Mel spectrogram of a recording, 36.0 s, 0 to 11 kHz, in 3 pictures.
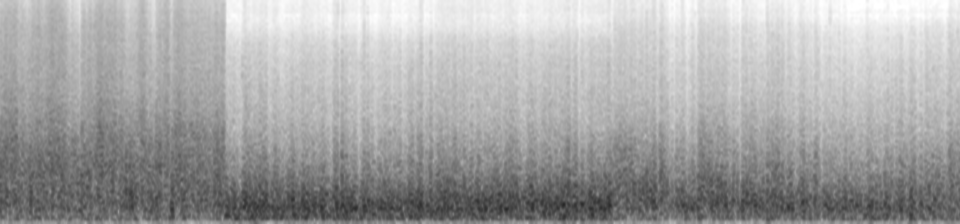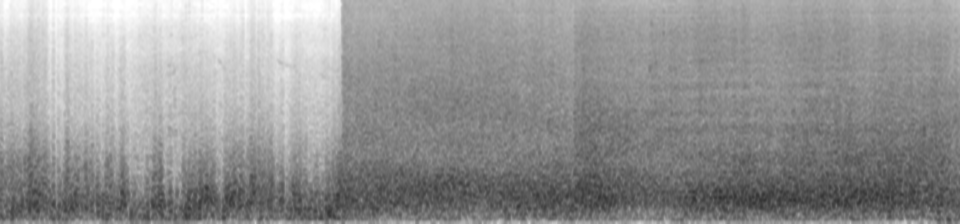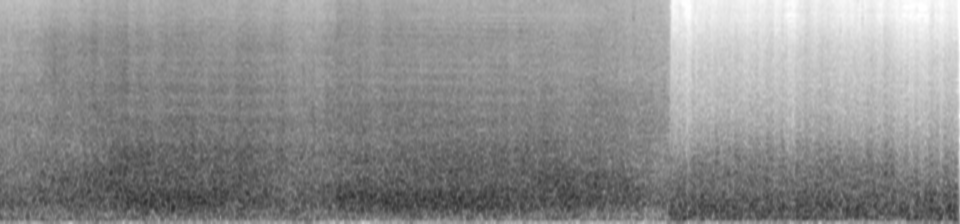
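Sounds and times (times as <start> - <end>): wind noise on microphone: 0.0 - 36.0
sea surf breaking: 16.3 - 32.4.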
